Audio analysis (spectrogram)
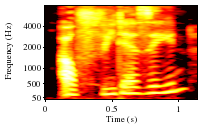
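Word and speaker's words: Auf Wiedersehen: A vidazine of And it's pronounced almost as if there wasn't an e at the end.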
